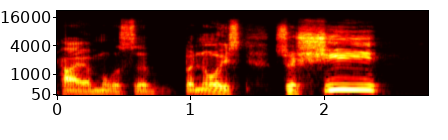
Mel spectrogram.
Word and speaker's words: Benoist: Um but technically Dan is right. It is supposed to be Benoist, but uh Melissa Benoist, cuz I heard it from her mouth, cuz she was doing an interview, she's like, "Hi, I'm Melissa Benoist."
